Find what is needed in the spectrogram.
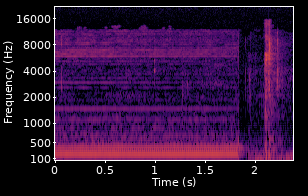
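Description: A single steady musical tone held at one pitch, cutting off abruptly near the end.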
